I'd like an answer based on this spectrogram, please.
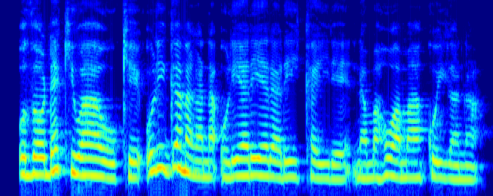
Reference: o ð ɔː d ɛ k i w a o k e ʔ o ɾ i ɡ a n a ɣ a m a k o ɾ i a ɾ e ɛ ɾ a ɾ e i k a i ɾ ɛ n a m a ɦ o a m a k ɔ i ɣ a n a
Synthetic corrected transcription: o ð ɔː d ɛ k i w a o k e ʔ o ɾ i ɡ a n a ɣ a n a ʔ o ɾ e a ɾ e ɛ ɾ a ɾ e i k a i ɾ ɛ n a m a ɦ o a m a k o i ɣ a n a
